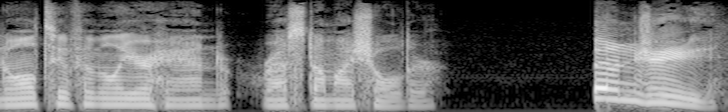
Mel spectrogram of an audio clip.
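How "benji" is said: loud, high, cheery call of his name; excited exclaim. Acted. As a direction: greet him with over-the-top glee. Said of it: "he exclaimed".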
